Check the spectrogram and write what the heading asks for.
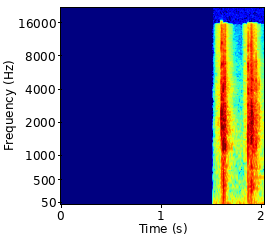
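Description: Two short, sharp clicks about a third of a second apart, in otherwise dead silence.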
